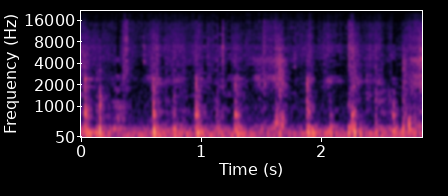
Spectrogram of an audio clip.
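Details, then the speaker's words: Vehicle with a big clunk while driving; the tie rods are rocked by hand: dull, irregular clunks about two or three a second, coming from the inner tie rod with too much play, not the outer; a bad rack and pinion is suspected. "Alright, can you hear the clunk? This is the clunk here. See, I'm moving the outer and inner tie rod, and it seems like the clunk is coming from inside and not from here, from outside."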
